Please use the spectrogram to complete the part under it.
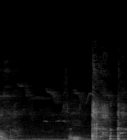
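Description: A person coughs a couple of times, close and fairly loud, after some quiet murmuring.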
